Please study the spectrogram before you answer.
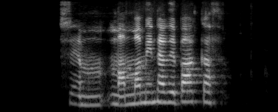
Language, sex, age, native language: Icelandic, female, 50-59, Icelandic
